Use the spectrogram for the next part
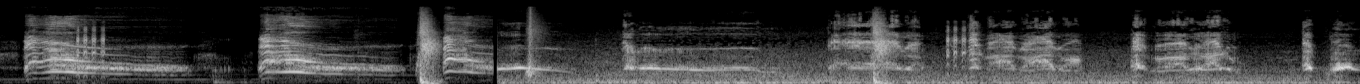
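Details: French bulldog 'singing' indoors: two long, wavering, falling wails with rich overtones in the first four seconds, then a sharp break and choppy, broken yelping howls over steady room noise.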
